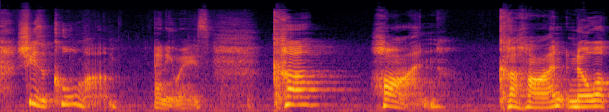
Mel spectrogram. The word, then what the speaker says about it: Kahan: Anyways, Kahan, Noah Kahan. Yes, thank you, Marissa, for helping me pronounce it.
